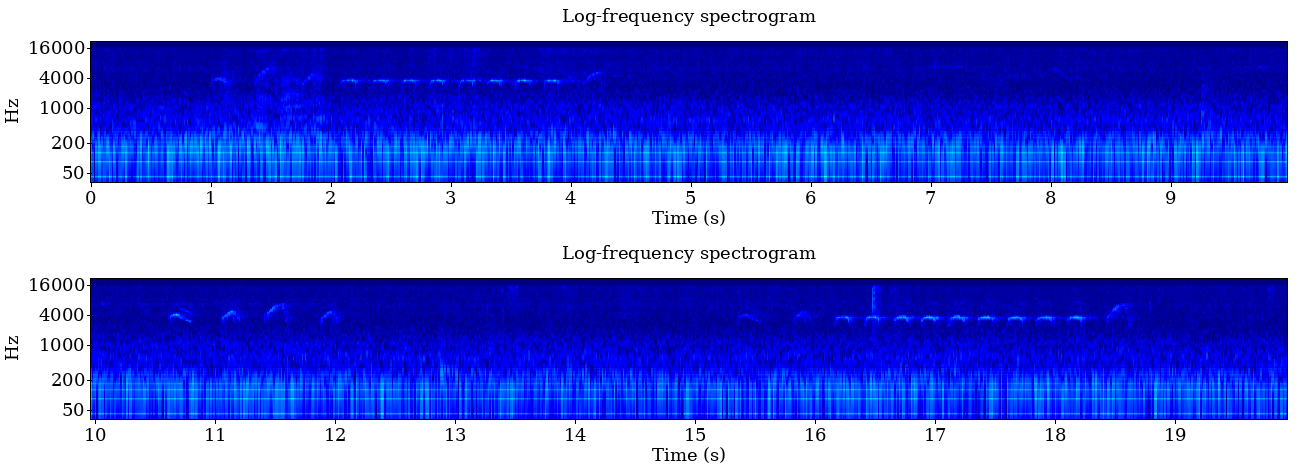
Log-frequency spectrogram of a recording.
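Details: A softer, even low buzz comes from Japanese honey bees in a garden apiary. A small bird twice gives a rapid high rattling trill, with scattered chirps between.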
